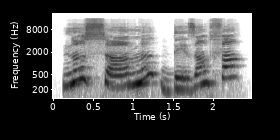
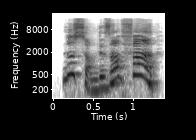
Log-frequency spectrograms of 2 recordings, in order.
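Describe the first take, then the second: First: Slow, drawn-out model phrase with linked "des enfants"; slow repeat-after-me. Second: Said in the usual way. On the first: Shown as a demonstration. Teacher asking learners to repeat along, slow and measured. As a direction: stretch it out for learners to follow. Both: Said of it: "Repete aí comigo".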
